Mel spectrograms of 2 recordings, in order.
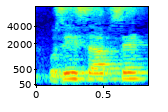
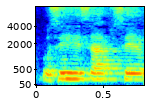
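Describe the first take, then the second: No difference in how they are said.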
